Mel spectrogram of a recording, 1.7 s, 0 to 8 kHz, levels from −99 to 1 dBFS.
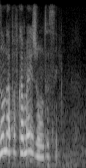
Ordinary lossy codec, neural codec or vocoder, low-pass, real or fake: none; none; 7.2 kHz; real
